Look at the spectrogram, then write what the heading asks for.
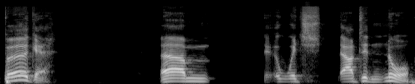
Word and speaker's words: Berge: a midfielder uh sander Burge by the way who I found out that you pronounce his surname Burger um which I didn't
